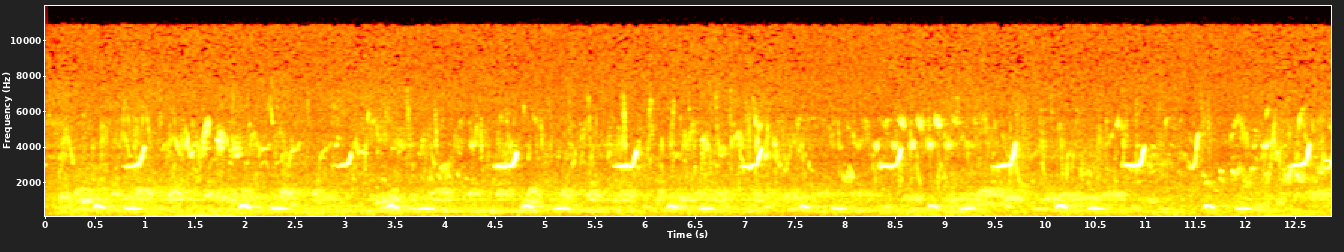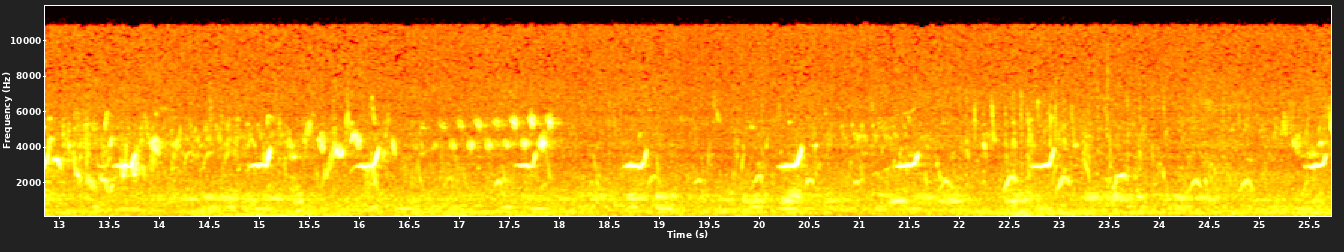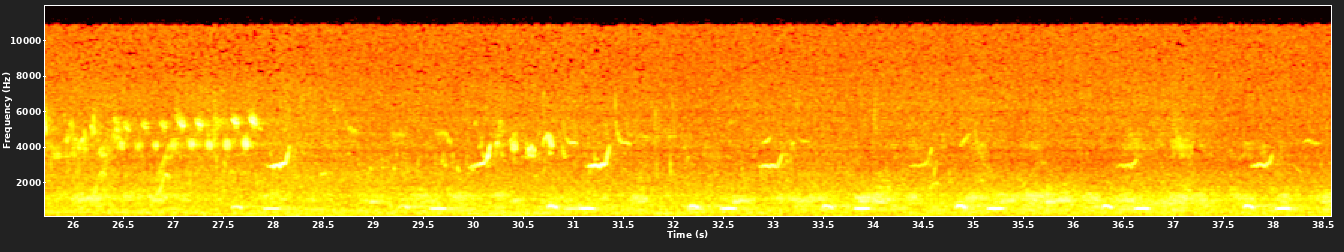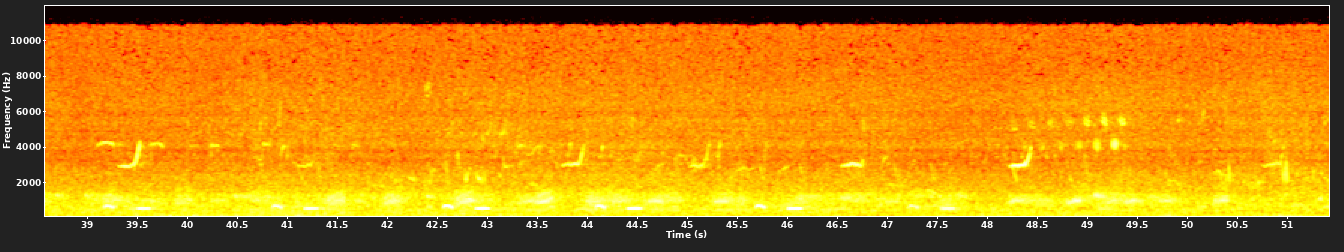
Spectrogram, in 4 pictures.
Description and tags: Meadow Cuckoo In Background And Birds High Pitch Mono Loop
This ambient sound effect was recorded with high quality sound equipment and comes from a sound library called Summer Ambients which is pack of 92 audio files with a total length of 157 minutes.
atmo, atmosphere, birds, cuckoo, meadow, reed, single, swamp, water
